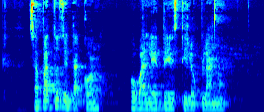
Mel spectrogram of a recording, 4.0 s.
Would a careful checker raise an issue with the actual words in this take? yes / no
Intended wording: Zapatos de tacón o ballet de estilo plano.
no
